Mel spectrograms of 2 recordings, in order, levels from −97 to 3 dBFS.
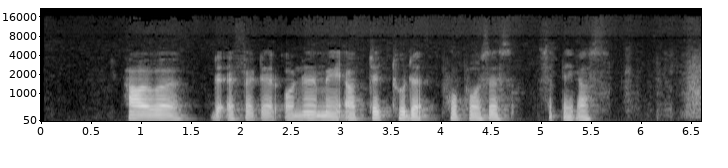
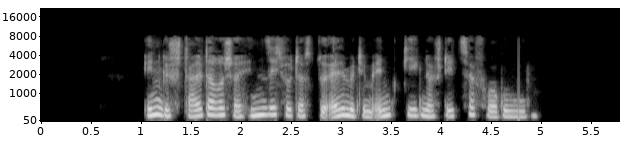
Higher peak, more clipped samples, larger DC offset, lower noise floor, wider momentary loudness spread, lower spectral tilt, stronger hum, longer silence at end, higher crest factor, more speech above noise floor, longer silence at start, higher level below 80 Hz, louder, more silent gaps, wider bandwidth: first, -2 dBFS vs -6 dBFS; neither; neither; second, -67 dBFS vs under -90 dBFS; first, 12 LU vs 8 LU; first, -8.5 dB/octave vs -5.5 dB/octave; neither; second, 0 s vs 0.85 s; first, 22 dB vs 16 dB; second, 45 dB vs over 70 dB; second, 0.85 s vs 1.05 s; about the same, -58 dBFS vs -60 dBFS; about the same, -23 LUFS vs -21 LUFS; neither; first, 16.5 kHz vs 8 kHz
